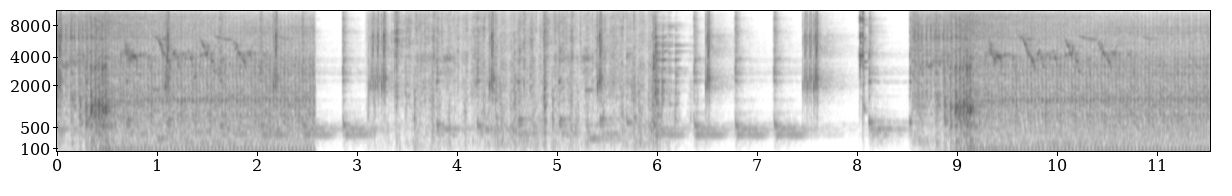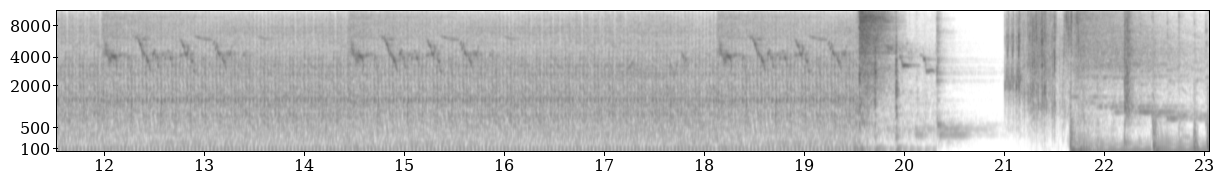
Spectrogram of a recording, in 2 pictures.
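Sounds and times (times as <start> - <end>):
tractor engine idling: 9.8 - 19.6.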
